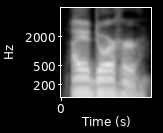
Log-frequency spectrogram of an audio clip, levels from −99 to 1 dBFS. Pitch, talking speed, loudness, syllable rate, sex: 120 Hz, 200 wpm, -14 LUFS, 6.5 syllables/s, male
